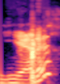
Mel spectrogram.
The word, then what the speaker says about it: Janet: This is like, she said, we pronounce her name like Janet, but with a Y. So Janet, I'm assuming Colombian.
